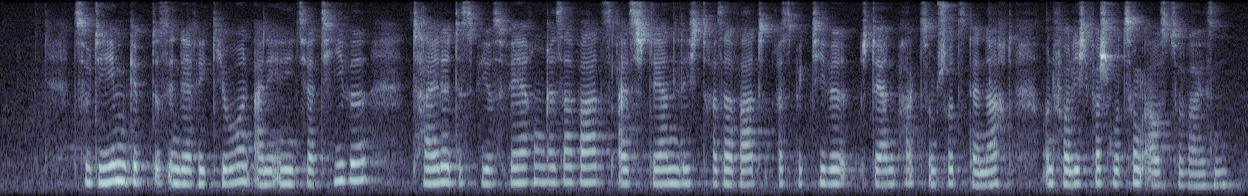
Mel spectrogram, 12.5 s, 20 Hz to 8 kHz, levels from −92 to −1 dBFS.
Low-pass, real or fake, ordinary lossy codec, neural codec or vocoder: none; real; none; none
